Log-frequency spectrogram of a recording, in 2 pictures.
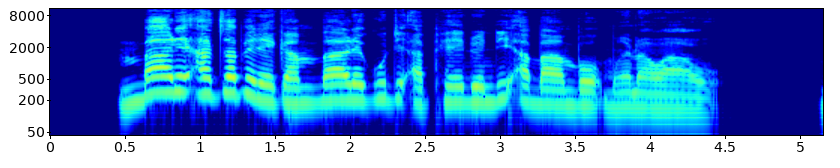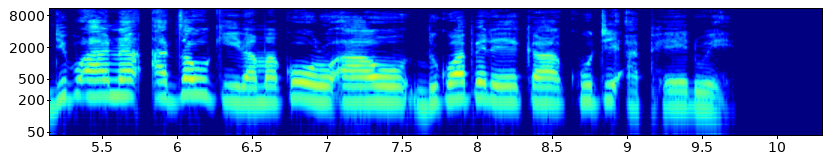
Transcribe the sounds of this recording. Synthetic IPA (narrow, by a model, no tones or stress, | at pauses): m̩ɓalɛʔad͡zap̬ɛɾɛkam̩ɓalɛk̬ut̬iʔapʰɛɗwɛndiʔaɓambɔmwanawaːwɔ̰ | ndipɔanaʔad͡zaukiɾamakɔlɔʔawɔndikuwapɛɾɛkakutiʔapʰɛːɗwɛ̰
